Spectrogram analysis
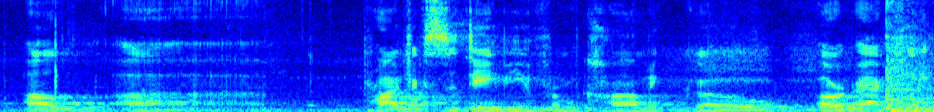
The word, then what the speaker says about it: Comico: last uh uh uh projects to debut from Comico or actually it's not Comico I remember Jerry jinko uh correcting me he would keep saying it's pronounced kamiko regardless of how it's spelled um and uh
